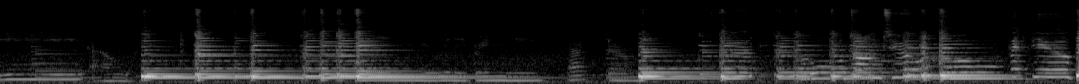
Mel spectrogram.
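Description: Ukulele strummed in chords, about two strokes a second, with a girl's voice singing along over it. The strumming starts about a second in and pauses briefly about six seconds in.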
